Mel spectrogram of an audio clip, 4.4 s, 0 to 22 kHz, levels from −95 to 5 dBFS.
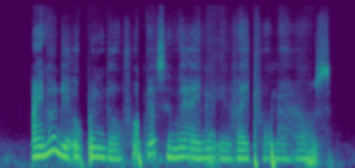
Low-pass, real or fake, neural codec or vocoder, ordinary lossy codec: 19.8 kHz; fake; codec, 44.1 kHz, 2.6 kbps, DAC; none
